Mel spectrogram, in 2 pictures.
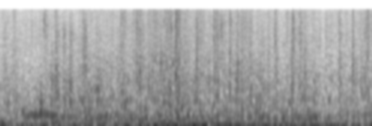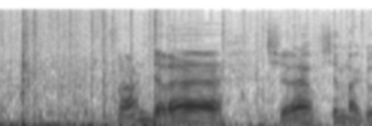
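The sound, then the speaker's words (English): Pigeons coo and warble over a busy, rustling clatter as their keeper shoos them out of a small cage on the tin roof of his brick home in the morning, releasing them to fly; near the end come two loud, wavering calls. “When I wake up every morning, the first thing I do is release my pigeons.”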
